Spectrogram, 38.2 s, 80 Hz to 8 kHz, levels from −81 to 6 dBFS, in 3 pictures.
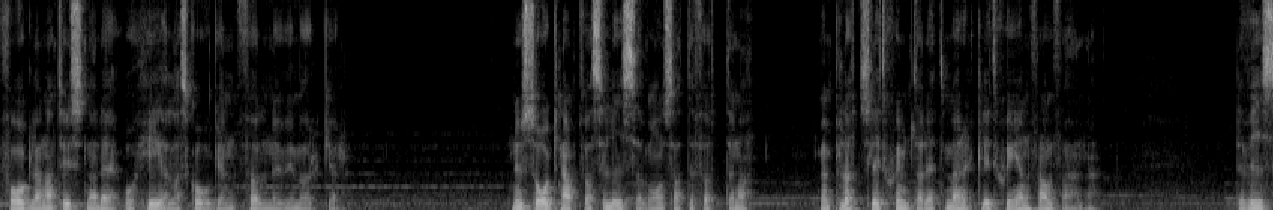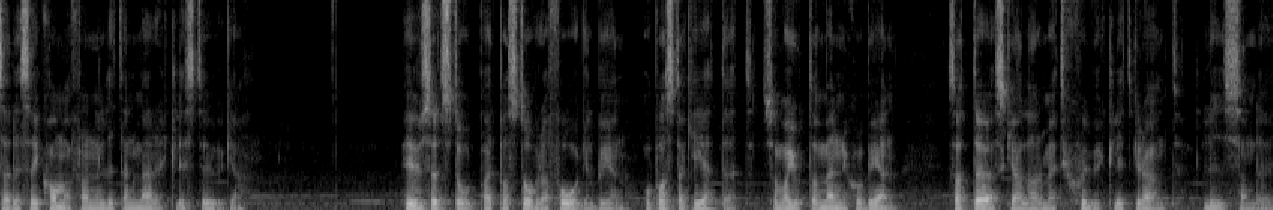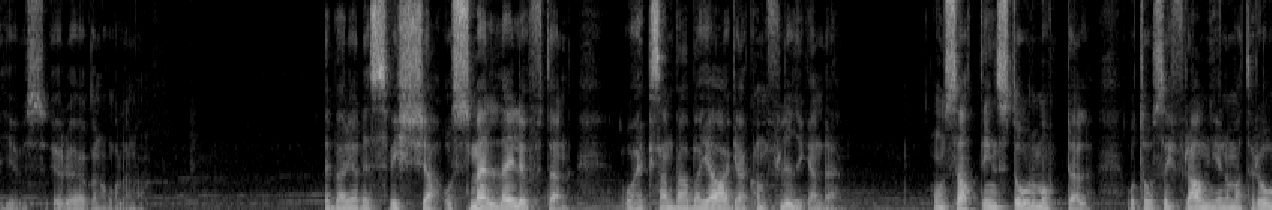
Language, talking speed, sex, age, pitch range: Swedish, 135 wpm, male, 20-39, 100-120 Hz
